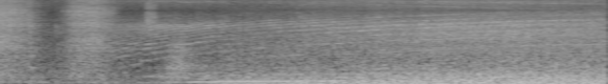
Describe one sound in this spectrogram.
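A jet engine roars loudly and rises in pitch.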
